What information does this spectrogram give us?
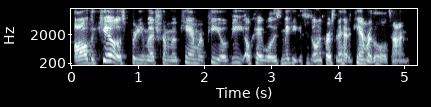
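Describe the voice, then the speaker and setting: Woman co-host recapping a movie scene by scene, lower voice, dry muffled lo-fi audio. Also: racing, no room sound. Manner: relaxed, retells scenes in detail. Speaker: podcast co-host. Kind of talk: casual movie recap chat. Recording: dry, dull lo-fi sound.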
